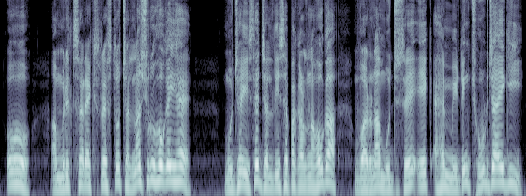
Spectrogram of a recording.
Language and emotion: Urdu, surprised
